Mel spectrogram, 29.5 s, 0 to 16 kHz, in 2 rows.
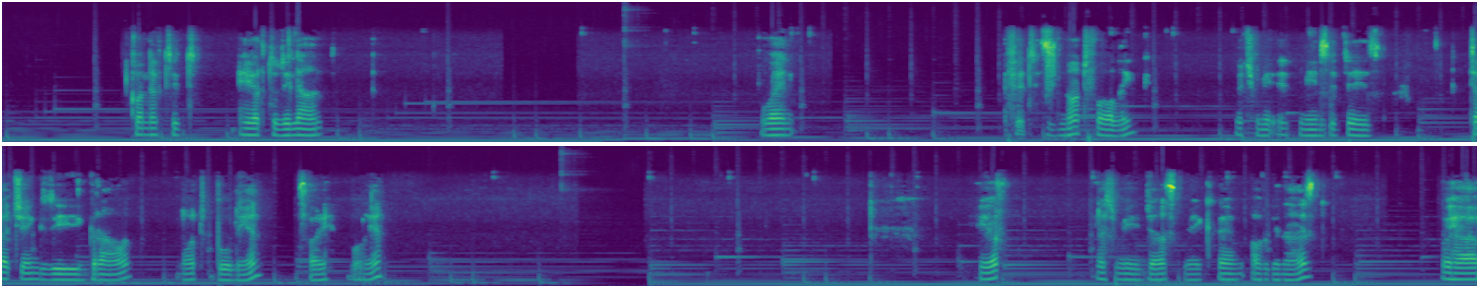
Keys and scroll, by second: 14.4-19.1 typing.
